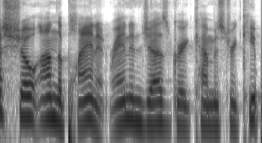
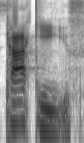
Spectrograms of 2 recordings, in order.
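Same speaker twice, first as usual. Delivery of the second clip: attempted, put-on Boston accent. Asked to try a boston accent, saying the phrase in a boston accent. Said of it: "Can you do a Boston accent?".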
